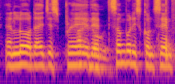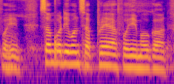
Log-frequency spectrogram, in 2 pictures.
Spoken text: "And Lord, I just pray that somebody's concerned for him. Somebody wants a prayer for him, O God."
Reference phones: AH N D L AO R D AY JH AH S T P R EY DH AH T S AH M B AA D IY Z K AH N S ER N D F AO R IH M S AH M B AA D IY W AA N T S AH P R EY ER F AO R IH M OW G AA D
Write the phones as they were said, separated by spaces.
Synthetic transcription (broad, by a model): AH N L AO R D AY JH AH S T P R EY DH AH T S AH M B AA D IY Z K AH N S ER N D F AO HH IH M S AH M B AA D IY W AA N T S AH P R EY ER F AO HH IH M OW G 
